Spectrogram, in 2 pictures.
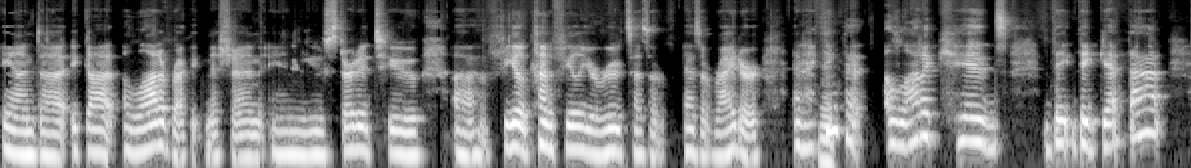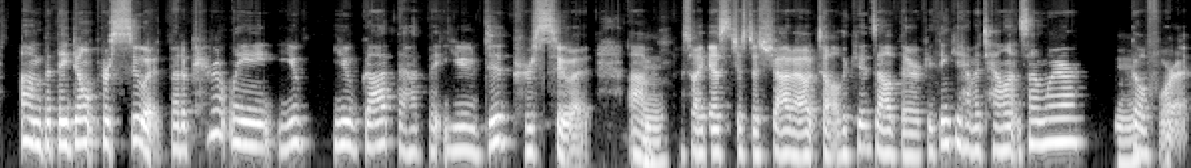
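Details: Adult woman speaking; normal speech.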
